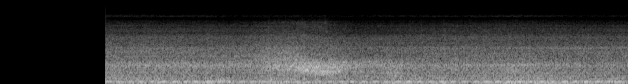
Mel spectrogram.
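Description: A truck engine idles nearby with a steady low rumble.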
